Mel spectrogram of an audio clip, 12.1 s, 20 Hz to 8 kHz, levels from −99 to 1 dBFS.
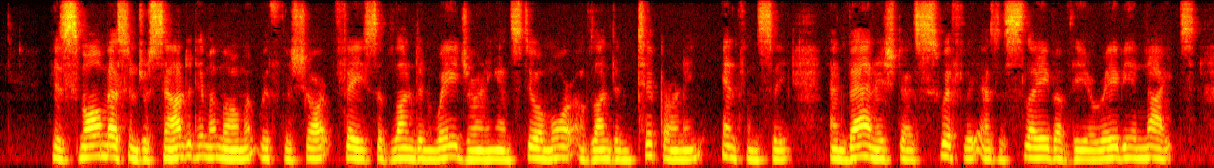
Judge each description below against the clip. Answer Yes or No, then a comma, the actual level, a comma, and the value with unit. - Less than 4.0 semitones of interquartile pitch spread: Yes, narrow, 2.6 semitones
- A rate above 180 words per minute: No, average, 170 wpm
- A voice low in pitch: Yes, low, 130 Hz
